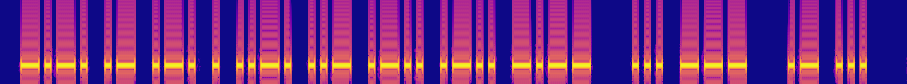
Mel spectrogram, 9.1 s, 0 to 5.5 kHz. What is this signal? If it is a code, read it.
Morse code, heard as a keyed tone, about 20 wpm, 600 Hz. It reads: CAREFULLY SO AS
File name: cw-books / winnie-the-pooh / winnie-20wpm-page-0036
